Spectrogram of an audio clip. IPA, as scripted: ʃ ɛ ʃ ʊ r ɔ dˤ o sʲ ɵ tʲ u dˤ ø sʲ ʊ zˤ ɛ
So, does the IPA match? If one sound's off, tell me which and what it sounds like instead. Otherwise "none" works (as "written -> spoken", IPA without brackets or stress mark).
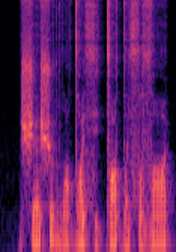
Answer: ø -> u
